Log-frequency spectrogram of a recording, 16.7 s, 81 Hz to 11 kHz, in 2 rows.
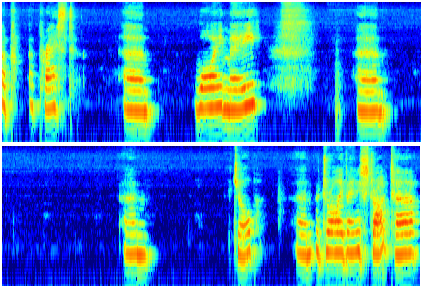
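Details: Non-fluent expressive aphasia in a woman after a stroke at age 46; halting speech with word-finding pauses.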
